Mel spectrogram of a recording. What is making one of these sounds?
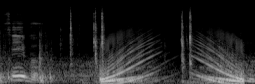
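A video game menu opens with a sweeping whoosh.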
